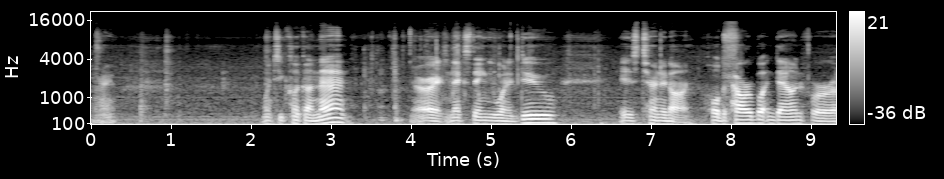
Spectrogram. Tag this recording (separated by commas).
Speech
